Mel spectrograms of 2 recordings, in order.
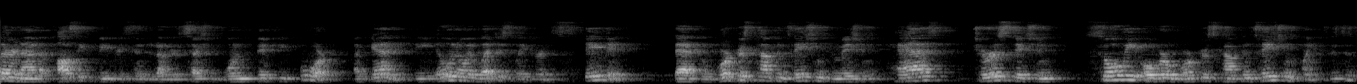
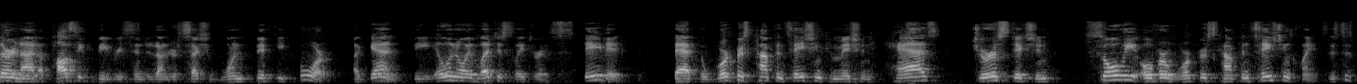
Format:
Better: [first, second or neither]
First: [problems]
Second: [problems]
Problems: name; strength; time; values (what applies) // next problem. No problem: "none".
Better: second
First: room echo; dies away in 0.6 s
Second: none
